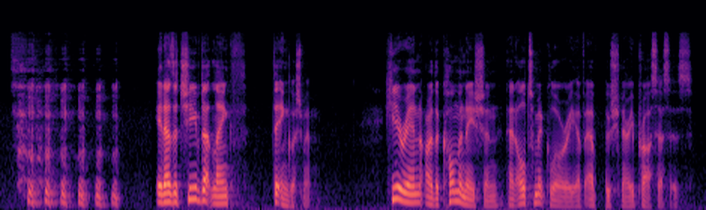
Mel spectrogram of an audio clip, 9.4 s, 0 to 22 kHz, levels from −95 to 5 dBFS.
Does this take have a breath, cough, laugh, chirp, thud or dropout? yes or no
yes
